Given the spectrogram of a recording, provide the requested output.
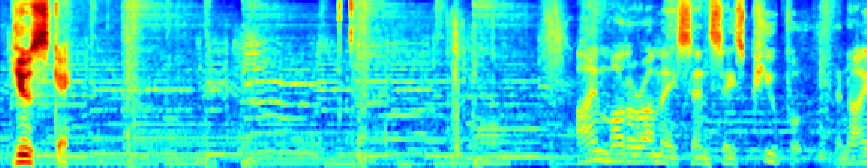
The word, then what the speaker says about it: Yusuke: It seems like Yuzuke, like 3 syllables, but I think it's only 2. Yusuke.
